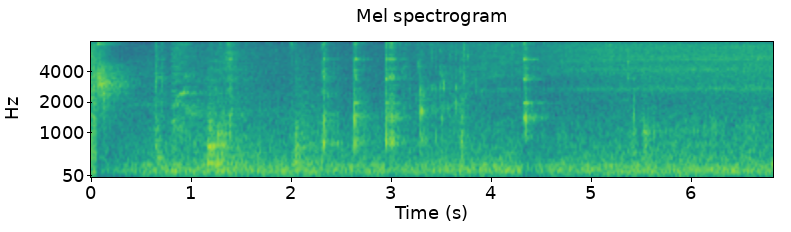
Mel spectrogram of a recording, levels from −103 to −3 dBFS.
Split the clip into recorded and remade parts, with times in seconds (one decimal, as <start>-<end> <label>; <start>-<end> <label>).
0.0-1.2 recorded; 1.2-2.0 remade; 2.0-6.8 recorded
